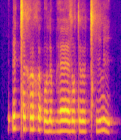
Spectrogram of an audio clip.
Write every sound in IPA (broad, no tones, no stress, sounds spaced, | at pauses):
ʔ e ǀ ɛ x œ x œ ʔ ʊ l ø bʱ ɛː z o t øː ǀʰ i l i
